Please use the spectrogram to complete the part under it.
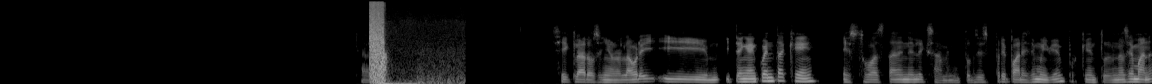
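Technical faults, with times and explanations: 3.70–4.66 s, samples built from the wrong bytes: the reader assembled each sample from misaligned or swapped bytes, so the rapidly changing low-order bits landed in the most significant position. For just under a second the speech is replaced by loud, harsh broadband noise, close to white on the louder sounds.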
